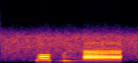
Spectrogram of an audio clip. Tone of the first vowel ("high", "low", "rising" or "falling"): high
